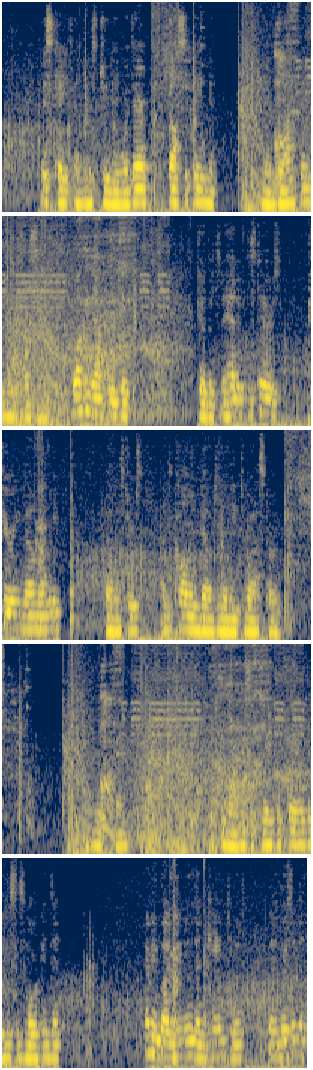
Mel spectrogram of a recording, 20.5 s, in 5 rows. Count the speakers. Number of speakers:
1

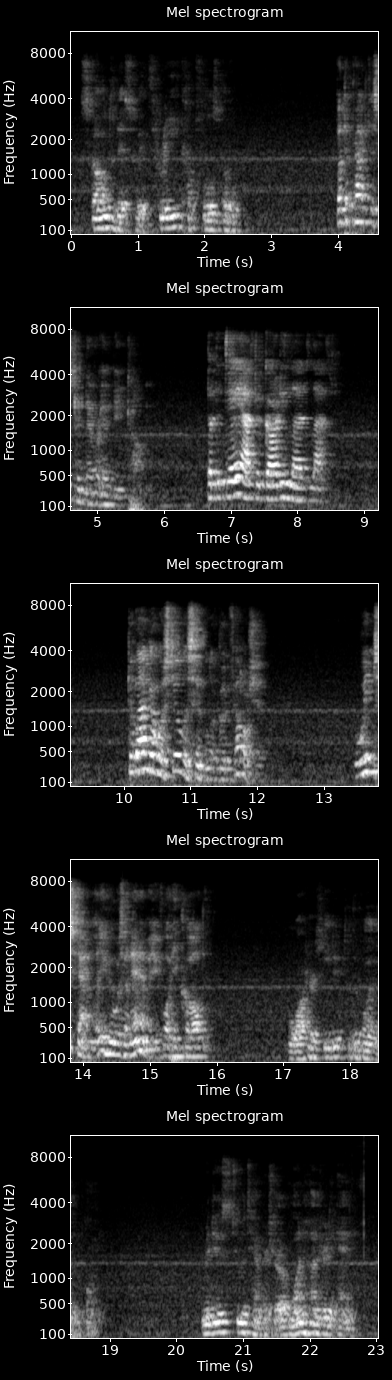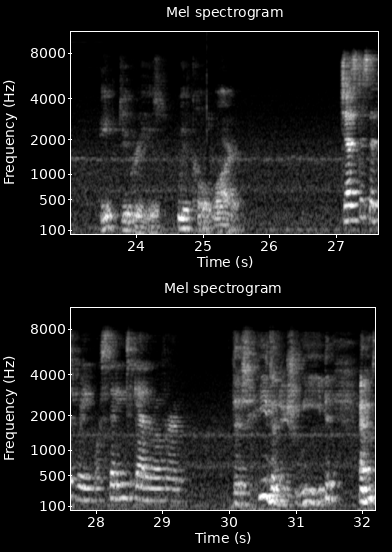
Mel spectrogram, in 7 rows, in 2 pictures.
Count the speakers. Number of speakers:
3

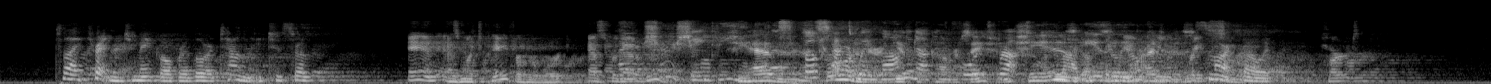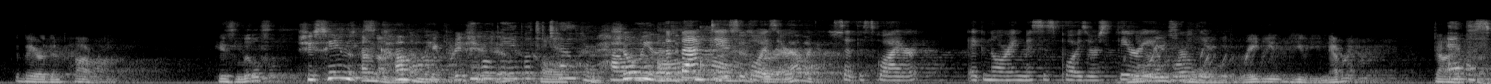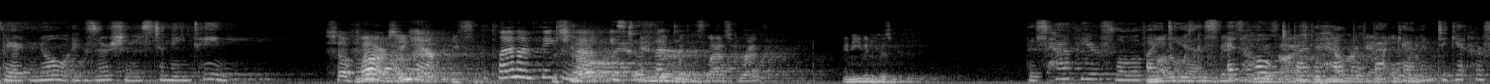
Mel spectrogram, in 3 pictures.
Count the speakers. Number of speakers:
5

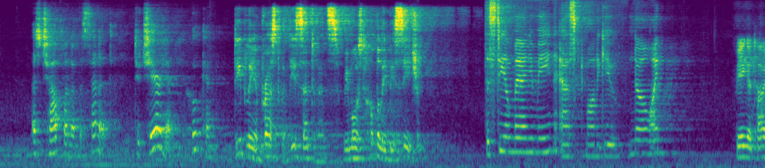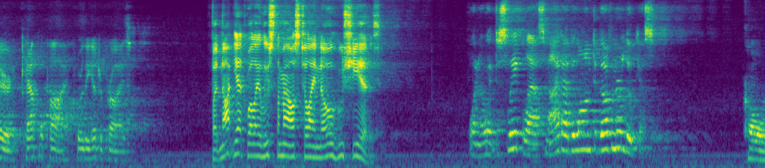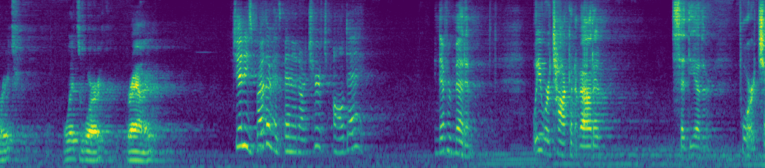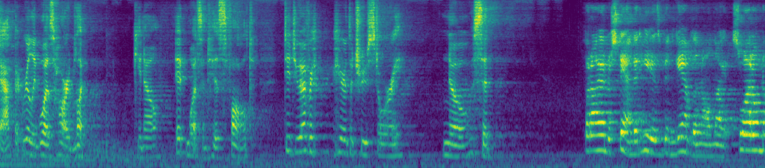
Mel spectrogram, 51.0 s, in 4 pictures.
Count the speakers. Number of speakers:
8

